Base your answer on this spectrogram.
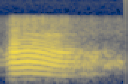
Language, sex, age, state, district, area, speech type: Maithili, male, 45-60, Bihar, Supaul, rural, conversation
